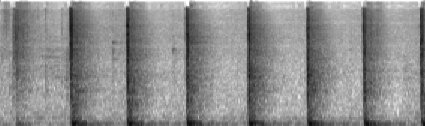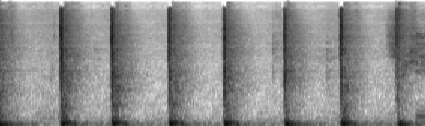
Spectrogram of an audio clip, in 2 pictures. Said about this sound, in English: Just keep on beating it.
